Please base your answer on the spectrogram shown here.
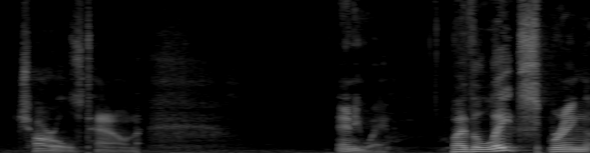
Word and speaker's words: Charlestown: And yes, before you give me a hard time about pronunciation, I know that these days people call it Charleston, but back in the 1700s it was Charlestown. 2 words, Charlestown.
